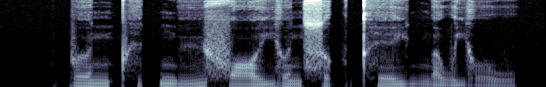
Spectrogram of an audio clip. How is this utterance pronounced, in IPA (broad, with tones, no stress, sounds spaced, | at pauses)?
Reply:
p ɵ˧ n pʰ ɪ˧ k̚ ŋ yː˨˥ f ɔː˨ j ɵ˧ n s ʊ˨˥ k̚ t̪ʰ e˨˧ j ŋ ɐ˨ w j o˨˩ w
